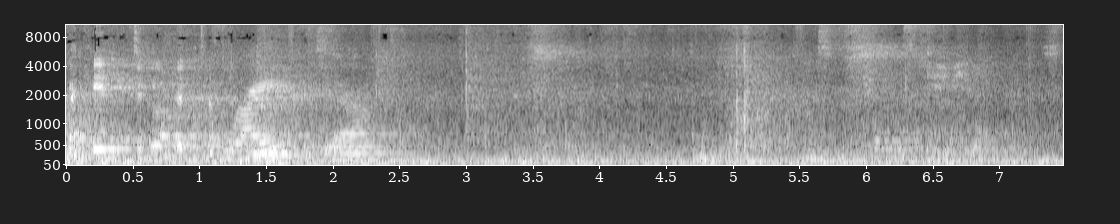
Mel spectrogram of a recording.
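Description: A woman reads aloud calmly in a slightly echoing room.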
